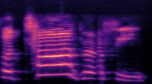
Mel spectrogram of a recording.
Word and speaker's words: photography: So I'm stressing the T-O. Excuse me. So the T-O here should be stressed, should be pronounced toe. Toe. Oh, toe, rather, toe. Oh, toe. So the word is photography. Photo, not photo. It is photography.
